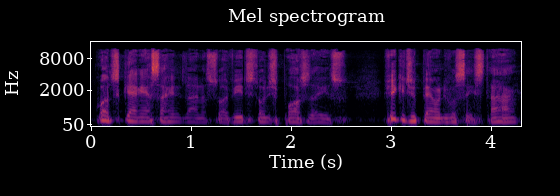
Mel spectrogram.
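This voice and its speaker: A man's voice: mid-range voice, fairly even intonation, quick pace, dry recording. A Brazilian man preaching a Sunday evening sermon in a church, moving between fervent exhortation and humorous personal stories. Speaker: pastor.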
